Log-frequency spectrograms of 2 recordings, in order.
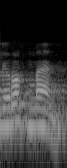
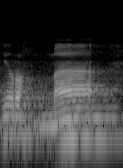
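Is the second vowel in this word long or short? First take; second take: short; long. First: The second vowel is said short. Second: The second vowel is drawn out long. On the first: The speaker calls it wrong. "Bukan Irrahman" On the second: The speaker calls it right. "Ada mad tabi'i di situ"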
